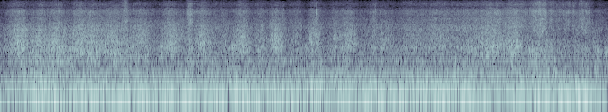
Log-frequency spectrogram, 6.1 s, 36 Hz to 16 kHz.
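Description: A 2006 Land Rover LR3's 4.4-litre naturally aspirated V8 runs under throttle in low range while the truck crawls up a rock step, with scattered crunches from the rock. A heavy wind rumble on the microphone runs under it.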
